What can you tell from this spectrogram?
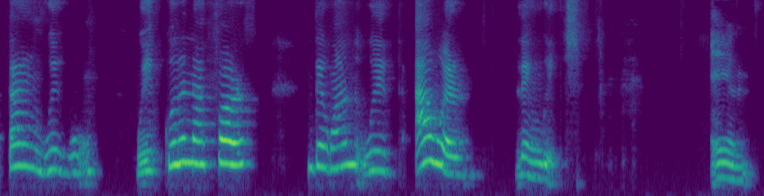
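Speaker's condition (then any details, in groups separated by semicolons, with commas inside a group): Cerebral palsy; limits current activity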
